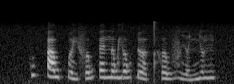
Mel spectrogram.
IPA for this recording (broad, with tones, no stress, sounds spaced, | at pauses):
k u˦˥ k̚ ʔ a˧˥ w ɓ ə˨˩ j f ə˧˥ w ʔ ɛ˧ n ə˧ w j ə˧ w ɗ əː˨˩˨ t̪ʰ ə˨˩˦ w v i˨˩˨ ə̯ ɲ ə˧ ŋ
